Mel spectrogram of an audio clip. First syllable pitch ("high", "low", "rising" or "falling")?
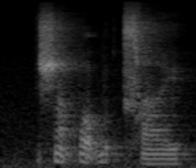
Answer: falling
